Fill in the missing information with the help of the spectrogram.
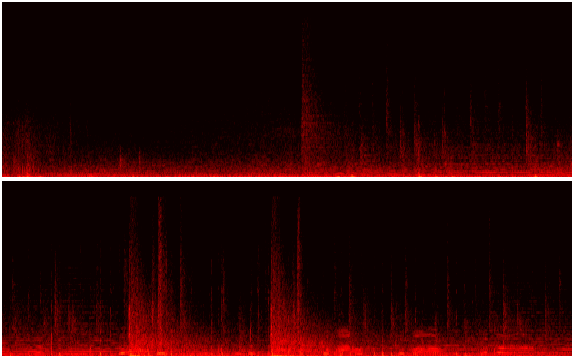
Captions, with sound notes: [gunfire ricocheting] Come on, come on, come on!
